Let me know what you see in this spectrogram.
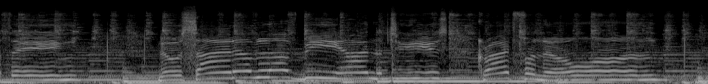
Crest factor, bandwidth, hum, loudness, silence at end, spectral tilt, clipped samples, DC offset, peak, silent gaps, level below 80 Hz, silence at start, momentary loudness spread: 8 dB; 15.5 kHz; none; -29 LUFS; 0 s; -5.5 dB/octave; under 0.1%; under 0.1%; -20 dBFS; none; -40 dBFS; 0 s; 3 LU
